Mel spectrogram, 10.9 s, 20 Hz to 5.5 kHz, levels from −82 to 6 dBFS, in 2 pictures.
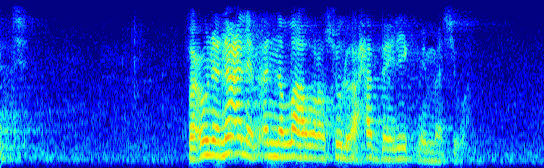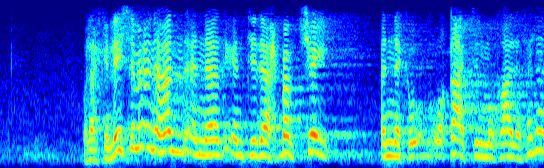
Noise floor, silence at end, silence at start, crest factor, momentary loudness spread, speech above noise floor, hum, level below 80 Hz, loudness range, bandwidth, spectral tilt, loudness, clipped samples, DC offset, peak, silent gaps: -54 dBFS; 0 s; 0 s; 20 dB; 17 LU; 32 dB; none; -70 dBFS; 7 LU; 5.2 kHz; -8.5 dB/octave; -22 LUFS; under 0.1%; under 0.1%; -4 dBFS; none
